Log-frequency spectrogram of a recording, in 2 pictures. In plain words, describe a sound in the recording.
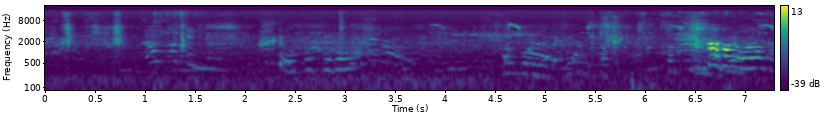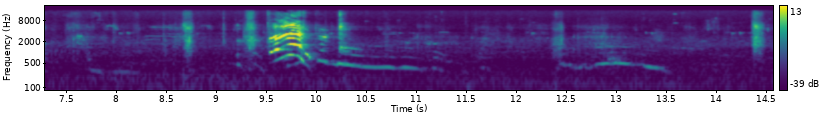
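Small children chatter and squeal nearby.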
